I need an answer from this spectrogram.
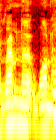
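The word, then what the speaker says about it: Ranma ½: Pronounced Ranma one half. – One half. Okay, fantastic.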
